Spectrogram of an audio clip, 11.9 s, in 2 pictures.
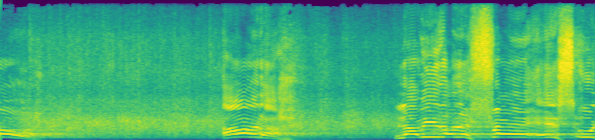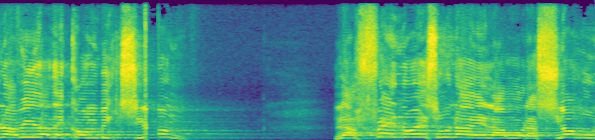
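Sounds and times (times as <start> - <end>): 
audience applause: 0.0 - 4.8
speech: 4.0 - 8.0, 9.3 - 11.9.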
